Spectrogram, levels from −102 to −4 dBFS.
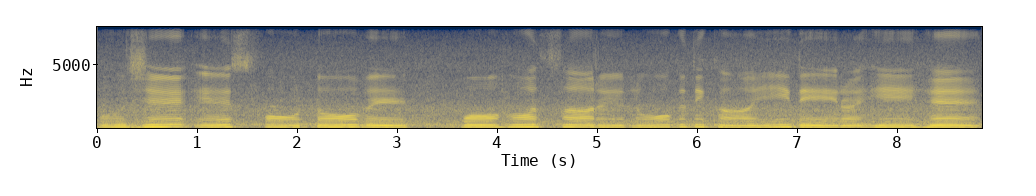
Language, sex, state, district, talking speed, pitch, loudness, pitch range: Hindi, male, Madhya Pradesh, Umaria, 75 wpm, 130 Hz, -16 LUFS, 120-140 Hz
